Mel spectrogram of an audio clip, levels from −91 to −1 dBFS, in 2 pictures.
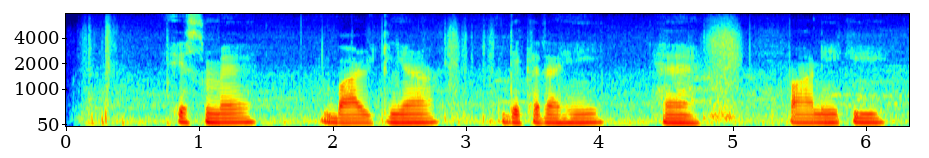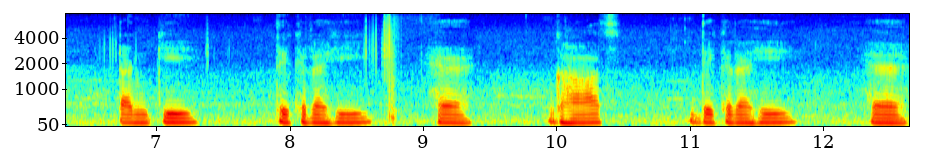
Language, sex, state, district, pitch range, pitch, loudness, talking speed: Hindi, male, Uttar Pradesh, Hamirpur, 110-125 Hz, 115 Hz, -17 LUFS, 75 wpm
